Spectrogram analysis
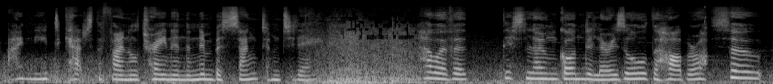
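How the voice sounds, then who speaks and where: An actress playing a refined, enigmatic woman traveller in a video game, with polite, formal and deliberate speech. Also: fairly high pitch, background noise, close to an everyday voice.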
